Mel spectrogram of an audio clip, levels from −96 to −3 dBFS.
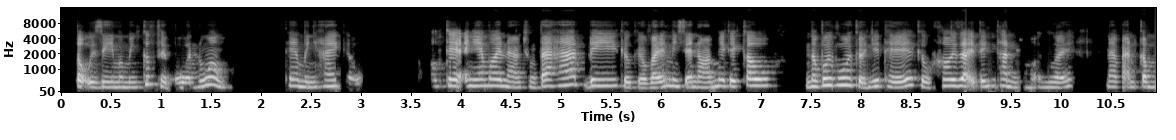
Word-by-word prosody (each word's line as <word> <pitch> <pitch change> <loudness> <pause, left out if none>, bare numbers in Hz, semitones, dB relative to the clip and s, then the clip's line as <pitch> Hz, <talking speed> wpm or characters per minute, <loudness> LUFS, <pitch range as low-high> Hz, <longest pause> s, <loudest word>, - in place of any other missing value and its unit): tội 220 - +2
gì 225 +1 -3
mà 225 - -3
mình 220 0 -6
cứ 350 - -2
phải 230 - -1
buồn, 215 0 -1
đúng 265 +5 0
không? 320 -7 +1 0.7
Thế 285 - -1
là - - -2
mình 225 -2 -2
hay, 265 +2 -1
kiểu: 310 - -8 0.6
"OK 260 0 -15 0.2
anh 275 0 +1
em 280 +1 0
ơi, 285 -1 +4
nào 230 -5 -1
chúng 215 -2 -9
ta 270 +2 +5
hát 310 +4 +3
đi", 280 +1 0
kiểu, 220 - 0
kiểu 195 0 +1
vậy. 210 +3 +3
Mình 270 -2 0
sẽ 220 - +2
nói 220 -1 -2
về 270 - +2
cái 250 -1 +2
câu 285 0 +5 0.4
nó 250 +2 +1
vui 300 +3 +5
vui, 310 0 +3
kiểu - - +3
như 250 +5 -1
thế, 235 +5 +1
kiểu, 210 - -2
khơi 280 0 +3
dậy 290 - +5
tinh 260 +3 -2
thần 275 -2 +1
của 215 -2 -11
mọi 200 - -10
người 220 -1 -2
ấy 265 +5 -5 0.3
"Nào 235 -1 -4
bạn 225 0 -3
cầm 230 -1 0
255 Hz, 275 wpm, -23 LUFS, 220-280 Hz, 0.7 s, ta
